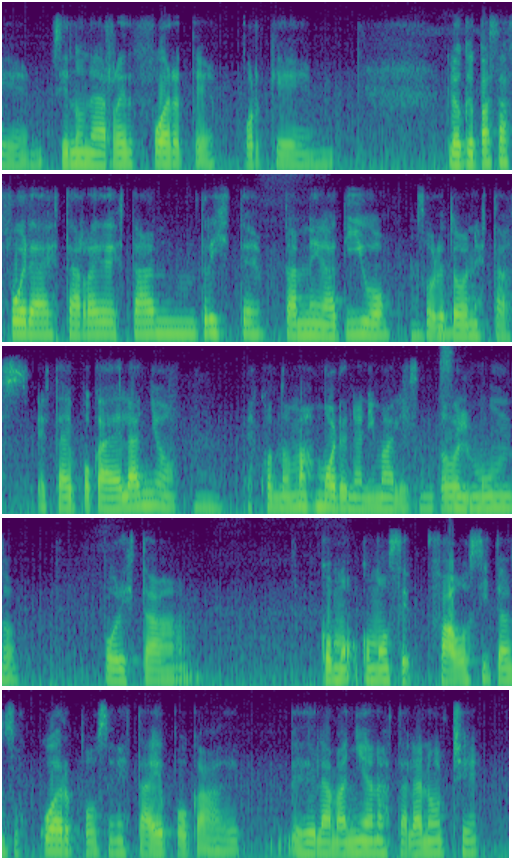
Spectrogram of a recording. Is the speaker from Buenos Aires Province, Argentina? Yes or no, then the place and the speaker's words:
yes; Mar del Plata, Buenos Aires Province, Argentina; de Mar del Plata, activista por los derechos de los animales y ceramista.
